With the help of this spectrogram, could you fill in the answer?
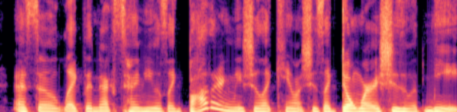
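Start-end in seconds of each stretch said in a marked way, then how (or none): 3.4-4.6 mock, super-aggressive put-on tone. Retelling how she stepped in when a guy bothered the speaker, mock super-aggressive. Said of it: "And she's like super aggressive".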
